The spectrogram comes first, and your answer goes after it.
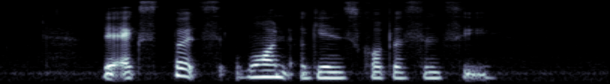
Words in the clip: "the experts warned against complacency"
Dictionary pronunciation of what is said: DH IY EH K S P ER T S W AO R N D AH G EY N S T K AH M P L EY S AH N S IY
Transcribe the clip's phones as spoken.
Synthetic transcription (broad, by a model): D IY EH K S P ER T S W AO N AH G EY N S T K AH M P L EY S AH N S IY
